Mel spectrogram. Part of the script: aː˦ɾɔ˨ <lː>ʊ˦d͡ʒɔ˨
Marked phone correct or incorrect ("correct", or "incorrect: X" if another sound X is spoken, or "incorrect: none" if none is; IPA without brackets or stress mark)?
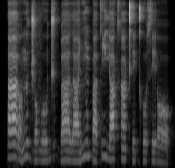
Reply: incorrect: n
